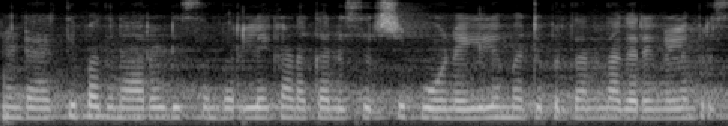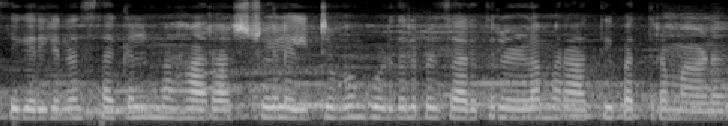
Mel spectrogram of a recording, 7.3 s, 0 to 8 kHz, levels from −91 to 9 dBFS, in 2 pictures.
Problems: none marked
